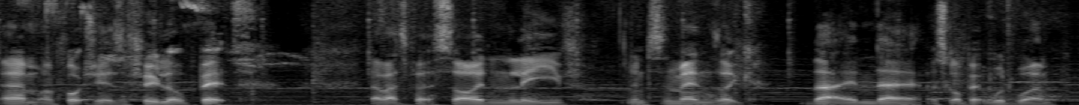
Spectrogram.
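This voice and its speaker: A DIY vlogger with a deep, steady voice talks briskly through a garden build, chattily explaining each step in a casual update. He's recording outdoors on a phone camera, sounding stuffy-nosed and congested, with soft background music.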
